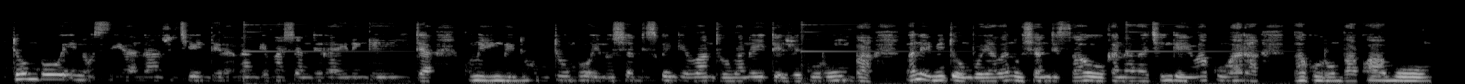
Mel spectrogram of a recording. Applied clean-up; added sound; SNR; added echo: none; Marimba, xylophone; 20 dB; none.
